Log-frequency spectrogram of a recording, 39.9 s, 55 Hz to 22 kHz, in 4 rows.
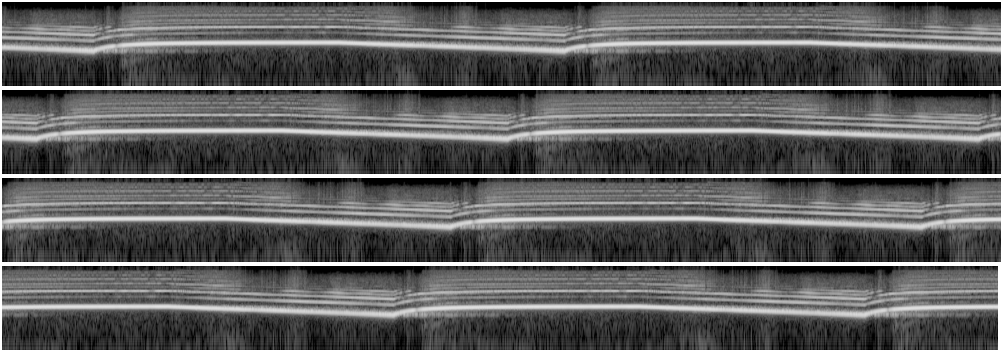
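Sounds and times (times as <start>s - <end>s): police car siren wailing: 0.0s - 39.9s.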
